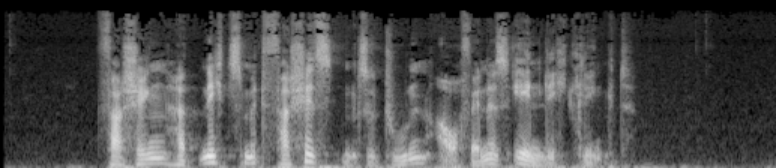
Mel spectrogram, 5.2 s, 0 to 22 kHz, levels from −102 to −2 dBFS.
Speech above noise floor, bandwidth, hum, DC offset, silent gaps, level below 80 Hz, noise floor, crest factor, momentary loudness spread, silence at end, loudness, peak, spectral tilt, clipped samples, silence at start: 34 dB; 16.5 kHz; none; under 0.1%; none; -40 dBFS; -56 dBFS; 22 dB; 12 LU; 0.6 s; -21 LUFS; -2 dBFS; -3.5 dB/octave; under 0.1%; 0.65 s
